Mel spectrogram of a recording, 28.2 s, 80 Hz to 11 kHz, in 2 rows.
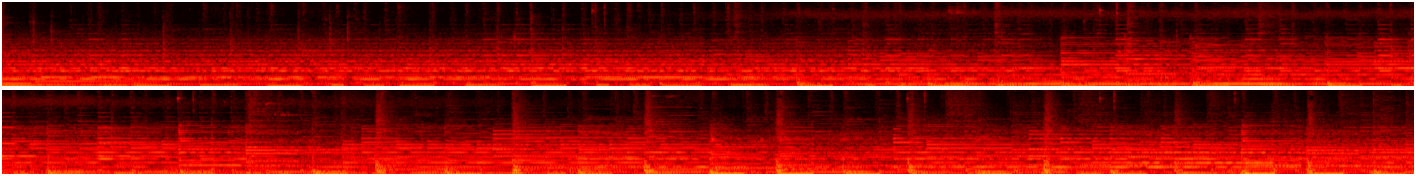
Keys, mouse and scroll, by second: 5.8-6.8 drag, 7.0-7.9 scroll down 2, 11.0 click, 12.1-13.9 scroll down 2, 13.9 scroll down 1, 15.8-17.2 shift+drag, 23.2 click, 25.0-28.2 drag.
